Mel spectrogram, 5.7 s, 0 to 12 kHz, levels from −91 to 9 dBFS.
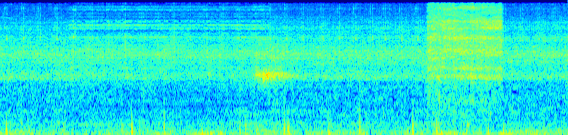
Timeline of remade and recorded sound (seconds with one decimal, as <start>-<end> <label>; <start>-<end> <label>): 0.0-0.7 recorded; 0.7-2.7 remade; 2.7-5.7 recorded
